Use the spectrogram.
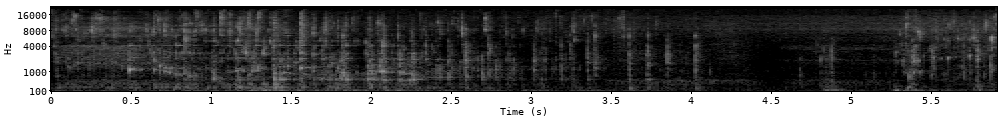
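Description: Lime sparkling water poured into a glass, a fizzy splashing trickle with crackling bubbles and small clinks, close and moderately loud, tapering off toward the end.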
